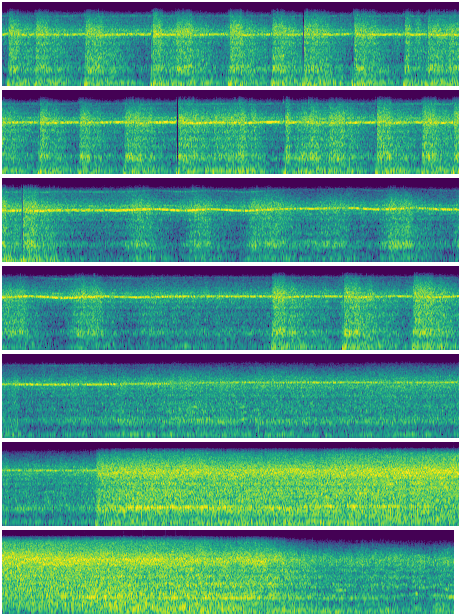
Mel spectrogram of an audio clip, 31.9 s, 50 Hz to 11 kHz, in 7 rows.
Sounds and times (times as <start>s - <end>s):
Truck: 0.0s - 31.9s.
